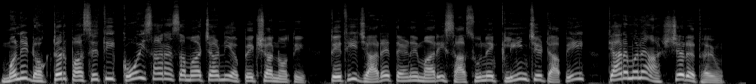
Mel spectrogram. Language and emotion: Gujarati, surprised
